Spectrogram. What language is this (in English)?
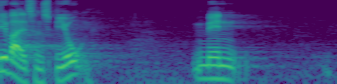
Danish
